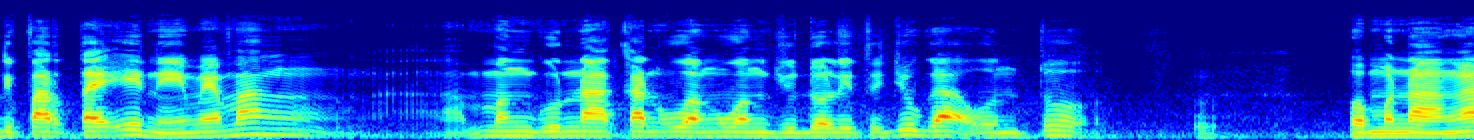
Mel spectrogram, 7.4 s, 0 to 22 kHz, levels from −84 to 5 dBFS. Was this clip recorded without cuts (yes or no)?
yes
